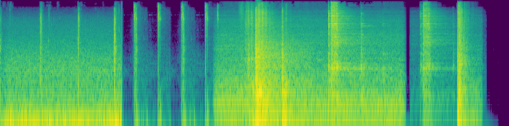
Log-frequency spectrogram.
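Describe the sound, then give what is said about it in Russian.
A rough beat pieced together from recorded door sounds: a thudding door hit serves as the kick, layered with sharp clicks and scraping bursts in a loose, stop-start rhythm, with no voices. “Кик мы используем из звука двери.”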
